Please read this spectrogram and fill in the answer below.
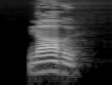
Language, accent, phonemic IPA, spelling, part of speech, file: French, France, /na.ʁø/, nareux, adjective, LL-Q150 (fra)-nareux.wav
- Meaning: Fussy with cleanliness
